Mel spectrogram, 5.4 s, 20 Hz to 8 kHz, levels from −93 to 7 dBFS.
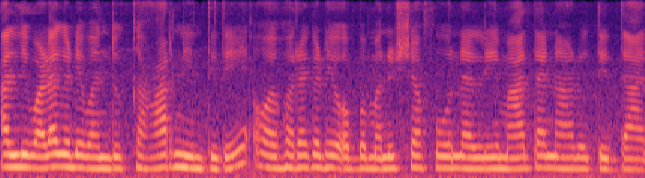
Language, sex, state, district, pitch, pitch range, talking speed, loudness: Kannada, female, Karnataka, Bidar, 195 Hz, 185-205 Hz, 110 wpm, -14 LUFS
